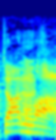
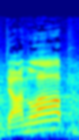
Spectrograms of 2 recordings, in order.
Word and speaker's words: Dunlop: Dunlop. That's with a British accent. So Dunlop. – So with the American style, it will be Dunlop.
